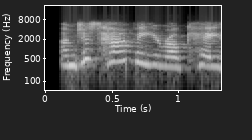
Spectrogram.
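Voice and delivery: relieved Dodsworth in a put-on British accent; lightly British, glad he is safe. Teacher voicing Dodsworth relieved, in a light British accent. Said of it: "I hope you enjoyed my accent".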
